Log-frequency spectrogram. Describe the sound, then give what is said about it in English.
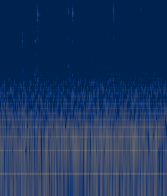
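Several soft, sharp clicks of buttons being pressed on keyboards and a switcher, spaced irregularly about half a second apart, over a steady low hum with no one talking. “So that's why I don't move my keyboards and switcher around, because I end up pushing buttons.”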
